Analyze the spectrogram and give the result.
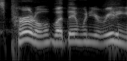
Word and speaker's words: Poeltl: It's Jakob Poeltl, but spelt like Jacob Poeltl.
